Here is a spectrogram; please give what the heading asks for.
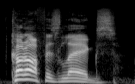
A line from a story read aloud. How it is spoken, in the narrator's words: cried Lion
